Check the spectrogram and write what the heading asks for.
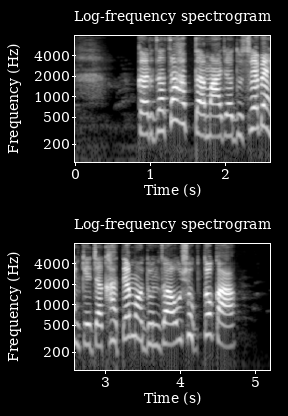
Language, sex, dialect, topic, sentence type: Marathi, female, Standard Marathi, banking, question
